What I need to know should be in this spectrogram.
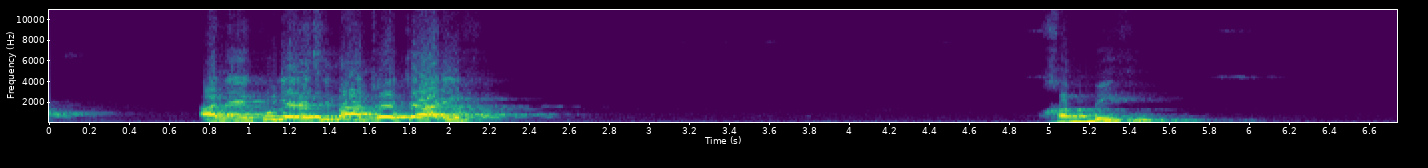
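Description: A man preaches loudly with animation through a headset microphone, in bursts with pauses.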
